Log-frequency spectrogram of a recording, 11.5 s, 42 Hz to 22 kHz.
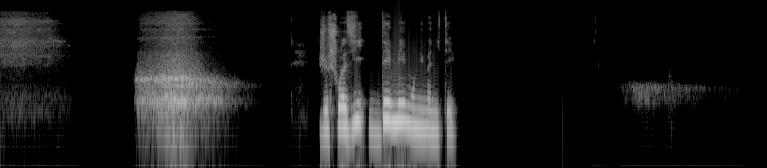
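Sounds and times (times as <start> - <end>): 
deep breath drawn in during a guided affirmation exercise: 0.0 - 1.1, 2.0 - 4.7, 9.3 - 11.0
speech: 4.8 - 6.9.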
